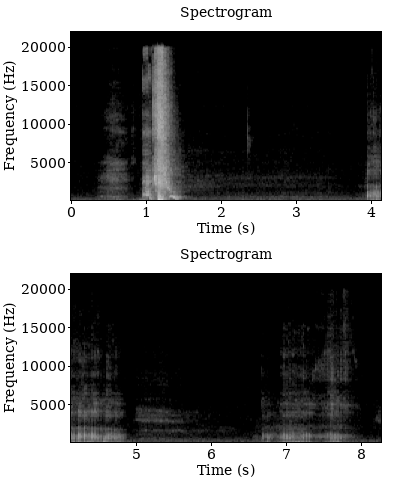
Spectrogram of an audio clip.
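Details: Cartoon character with a cold giving a loud sneeze followed by two shorter sneezy bursts; repeated sneezing.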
